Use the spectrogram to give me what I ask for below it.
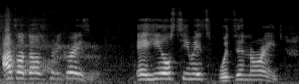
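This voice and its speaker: Loud and animated, a woman speaks at a high pitch with lively intonation. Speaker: gaming youtuber. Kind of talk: game tutorial commentary.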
